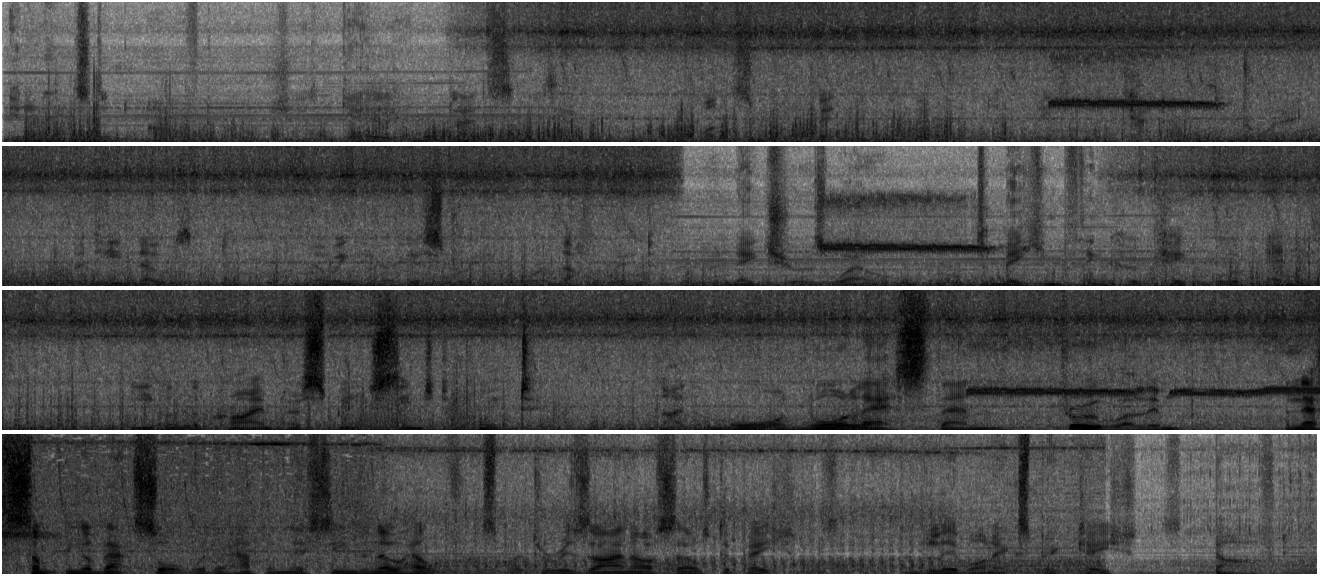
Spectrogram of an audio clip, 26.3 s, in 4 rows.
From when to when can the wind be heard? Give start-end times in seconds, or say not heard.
0.0-17.6.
